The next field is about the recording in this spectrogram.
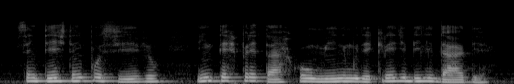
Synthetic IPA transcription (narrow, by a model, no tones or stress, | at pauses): sẽj̃t̪eʃ̬t̪ʊɛĩposivewĩnt̪eɾpɾet̪aɾkõʊmĩnimʊd̪ɪkɾed͡ʒibilid̪ad̪ɪ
